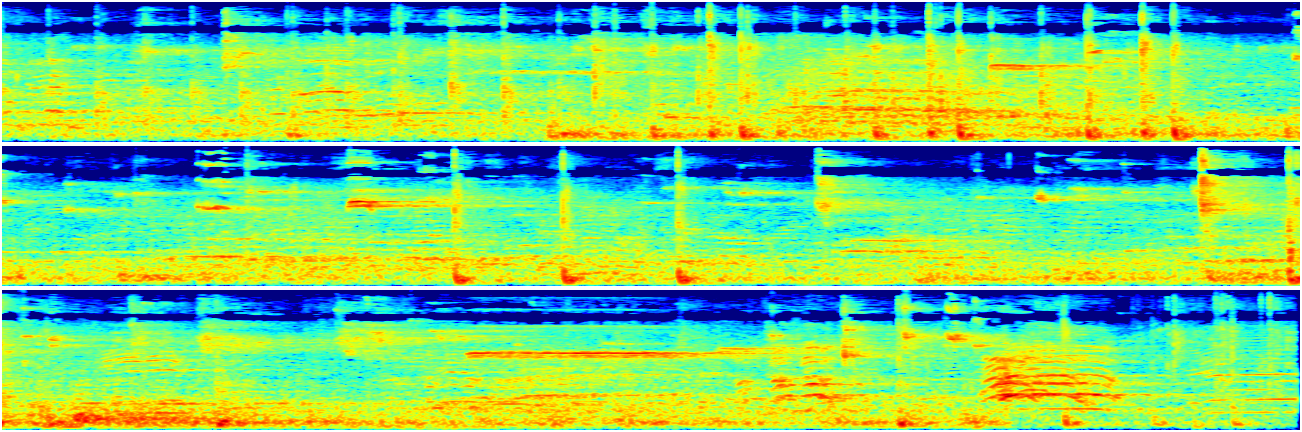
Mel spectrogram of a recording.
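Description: Shoes squeak on the hard floor.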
